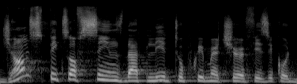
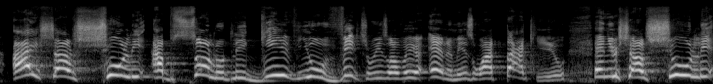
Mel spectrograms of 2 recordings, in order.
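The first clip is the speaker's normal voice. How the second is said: much higher, louder proclaiming; preaching at full force; 8 semitones higher, 6 dB louder than usual. Acted. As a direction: ring out each surely. Preaching God's promise.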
